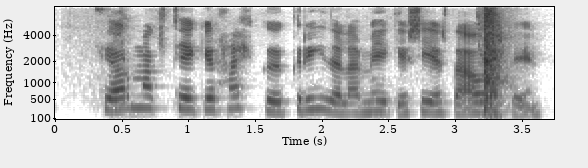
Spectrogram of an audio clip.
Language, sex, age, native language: Icelandic, female, 30-39, Icelandic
